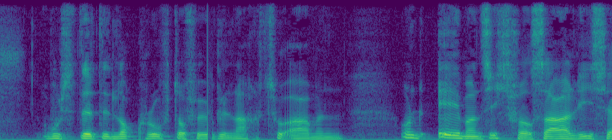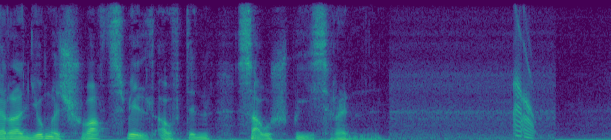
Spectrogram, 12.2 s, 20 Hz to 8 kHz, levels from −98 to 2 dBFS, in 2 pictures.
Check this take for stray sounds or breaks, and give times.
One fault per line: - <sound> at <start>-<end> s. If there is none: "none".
- dropout at 2.1-2.1 s
- chirp at 11.3-11.5 s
